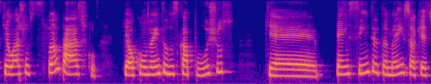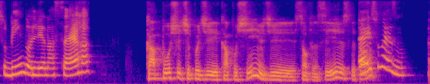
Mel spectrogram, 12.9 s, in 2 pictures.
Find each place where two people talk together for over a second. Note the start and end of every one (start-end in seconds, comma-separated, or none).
none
